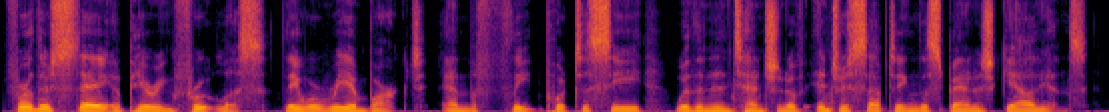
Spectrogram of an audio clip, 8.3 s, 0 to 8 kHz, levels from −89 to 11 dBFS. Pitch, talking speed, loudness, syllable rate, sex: 150 Hz, 150 wpm, -18 LUFS, 4.6 syllables/s, male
